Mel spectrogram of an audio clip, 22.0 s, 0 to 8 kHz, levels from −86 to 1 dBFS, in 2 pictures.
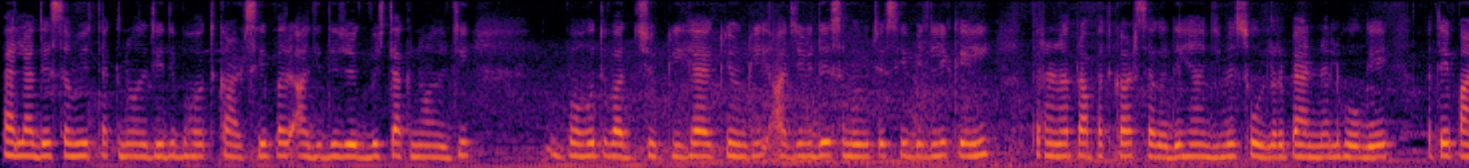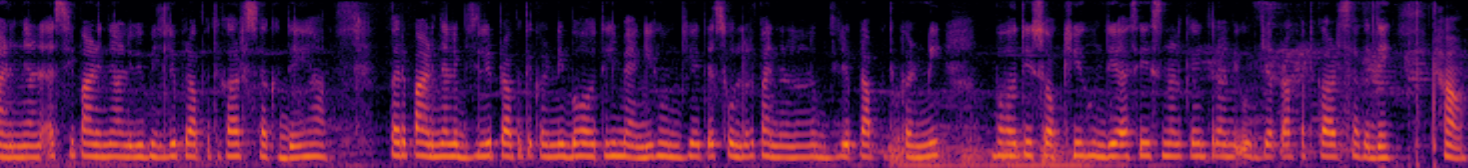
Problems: background sounds at intervals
